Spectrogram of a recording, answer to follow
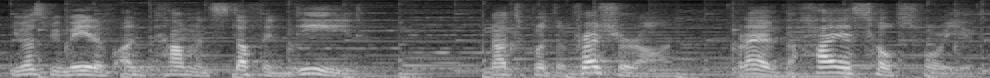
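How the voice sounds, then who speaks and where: A man's voice: mid-range voice, sing-song, pitched above the performer's own voice, close to an everyday voice. Man doing an eager, money-minded game fixer. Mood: encouraging. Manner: brisk, self-assured, chatty. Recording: game music behind the voice.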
